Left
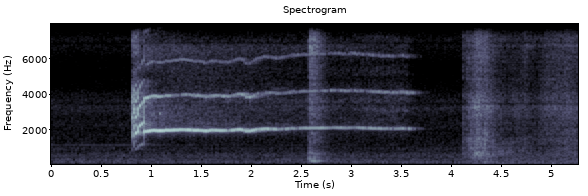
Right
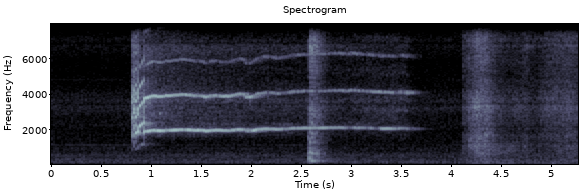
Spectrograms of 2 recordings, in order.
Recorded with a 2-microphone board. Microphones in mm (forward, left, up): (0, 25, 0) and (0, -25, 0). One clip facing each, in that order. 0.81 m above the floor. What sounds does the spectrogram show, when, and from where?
0.8 s a scream: 15° left (ahead or behind), 0.5 m; by 3.6 s 45° left (ahead or behind), 2 m
2.6 s a snare drum: 40° right (ahead or behind), 0.7 m
4.1 s a zipper: 60° left (ahead or behind), 3.5 m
